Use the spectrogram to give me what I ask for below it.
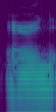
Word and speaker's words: Erin: Aaron is spelled E-R-I-N.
